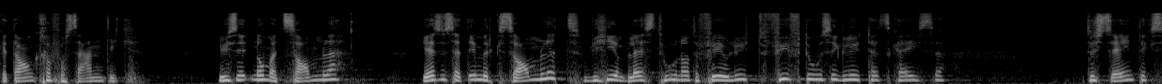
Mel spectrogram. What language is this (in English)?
German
